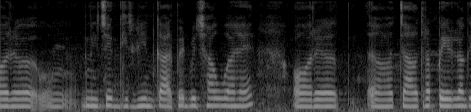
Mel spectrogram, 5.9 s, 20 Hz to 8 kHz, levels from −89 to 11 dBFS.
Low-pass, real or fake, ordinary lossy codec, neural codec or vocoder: none; fake; none; codec, 16 kHz, 2 kbps, FunCodec, trained on Chinese and English, 25 frames a second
